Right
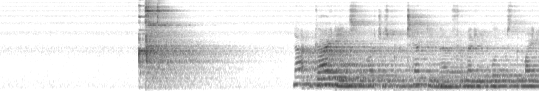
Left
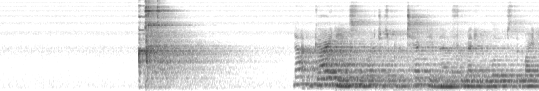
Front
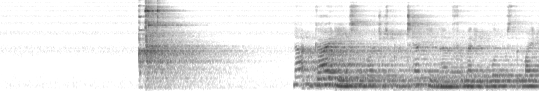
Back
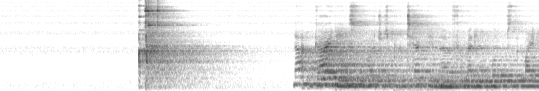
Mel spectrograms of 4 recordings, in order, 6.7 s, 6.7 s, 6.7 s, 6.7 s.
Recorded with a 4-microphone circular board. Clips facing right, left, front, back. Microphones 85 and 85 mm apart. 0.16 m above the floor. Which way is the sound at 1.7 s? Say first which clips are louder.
Left 1 dB, back 2 dB; 165° left.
